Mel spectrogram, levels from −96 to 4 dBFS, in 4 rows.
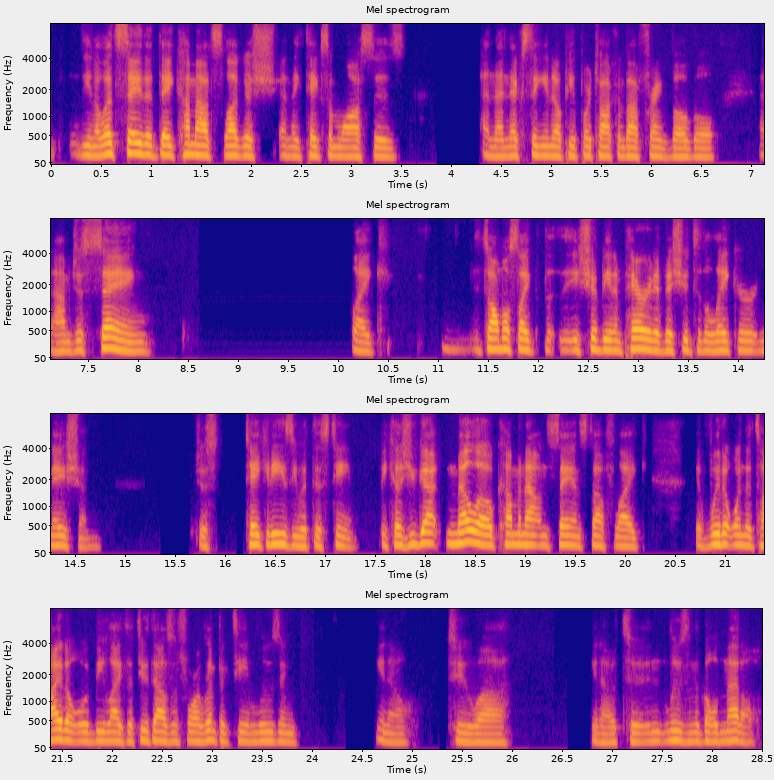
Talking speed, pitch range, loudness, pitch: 185 wpm, 140-160 Hz, -20 LUFS, 150 Hz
